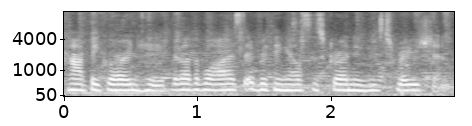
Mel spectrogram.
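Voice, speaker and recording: This is a woman's voice. It comes with an Australian accent. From Sydney, Australia. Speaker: farmers market worker. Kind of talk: interview.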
